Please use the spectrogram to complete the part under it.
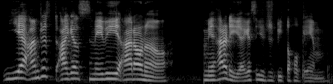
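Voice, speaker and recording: Higher-voiced man chatting with casual swearing. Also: a little fast, sharp tone. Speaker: guest on a stream. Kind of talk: casual chat.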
